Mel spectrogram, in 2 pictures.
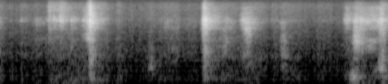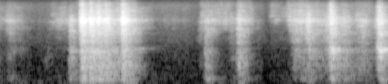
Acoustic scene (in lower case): kitchen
